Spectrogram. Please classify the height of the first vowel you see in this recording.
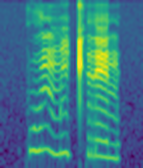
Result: high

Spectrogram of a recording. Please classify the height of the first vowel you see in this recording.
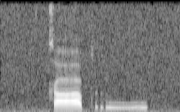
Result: low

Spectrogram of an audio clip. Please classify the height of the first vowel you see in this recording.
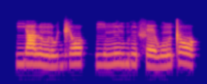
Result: low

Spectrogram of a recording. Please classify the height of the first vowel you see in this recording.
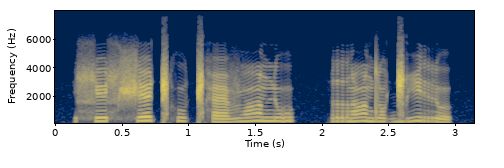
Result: high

